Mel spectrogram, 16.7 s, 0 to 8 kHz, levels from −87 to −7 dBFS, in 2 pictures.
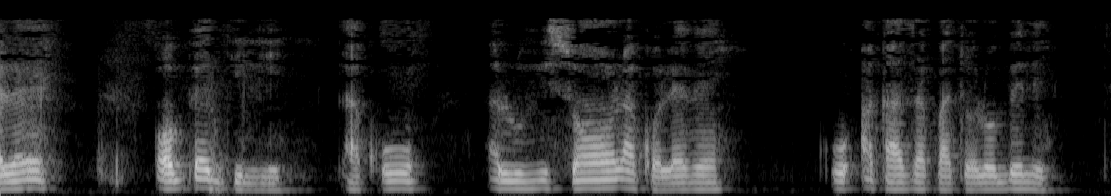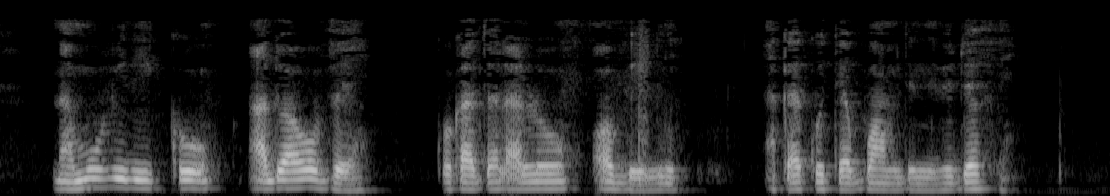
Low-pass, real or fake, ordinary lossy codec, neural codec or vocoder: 7.2 kHz; real; MP3, 24 kbps; none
